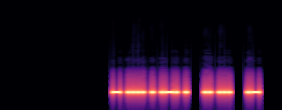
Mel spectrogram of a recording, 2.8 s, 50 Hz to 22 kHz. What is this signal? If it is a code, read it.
Morse code, heard as a keyed tone, about 50 wpm, 700 Hz. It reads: THERE IS A
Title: Sets of 3 Words 50wpm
